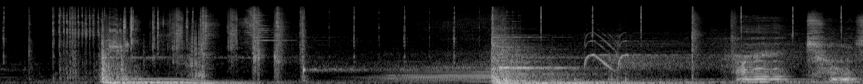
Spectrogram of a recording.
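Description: Film-trailer sound design: two heavy low booms about four seconds apart, each trailing off in a rumble. A short siren-like whoop follows the second boom.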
